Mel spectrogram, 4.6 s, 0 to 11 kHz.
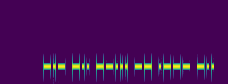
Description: Morse code, heard as a keyed tone, about 25 wpm, 700 Hz. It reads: KD7MJD
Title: USA Call Signs - 6 Characters - Repeated 3x - 25wpm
